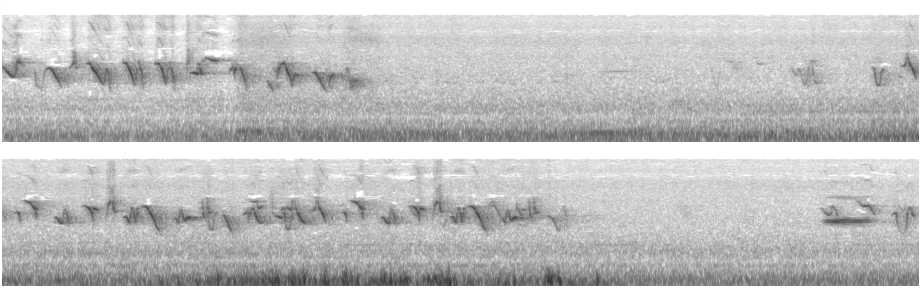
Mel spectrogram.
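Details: Two bursts of lively, tumbling warbled phrases from a male House Finch perched in a California backyard garden, singing for females; a short pause separates the phrases, with a faint low rumble beneath.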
